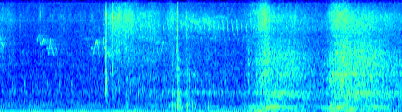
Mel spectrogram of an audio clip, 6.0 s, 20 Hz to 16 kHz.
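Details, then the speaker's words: 2002 Jeep Grand Cherokee 4.0L inline six after crank no-start repair and cam/crank sync set near zero: idles then takes two clean throttle blips with no misses, knocks or stumbles; normal smooth running. "Runs nice and smooth."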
